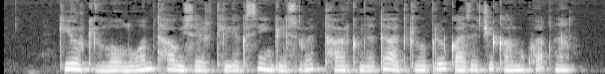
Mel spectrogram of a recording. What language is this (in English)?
Georgian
